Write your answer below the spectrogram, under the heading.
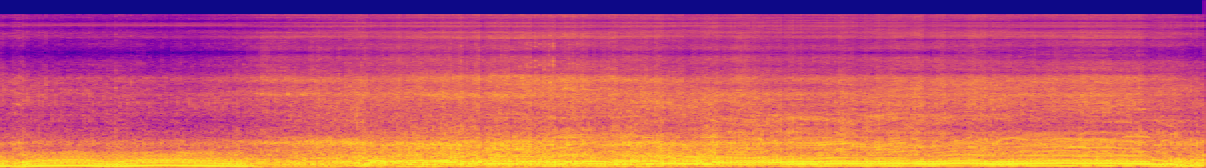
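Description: Ural sidecar motorcycle's air-cooled flat-twin engine idling steadily close by.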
